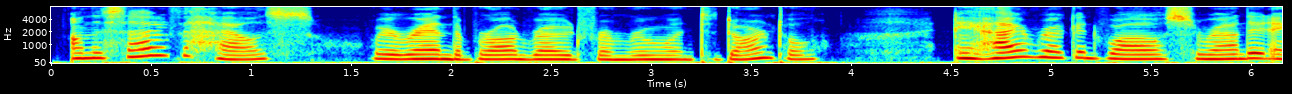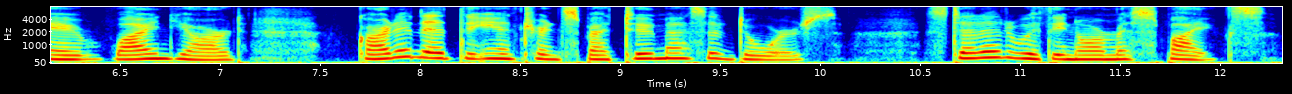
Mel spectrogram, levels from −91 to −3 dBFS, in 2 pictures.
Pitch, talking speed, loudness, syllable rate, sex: 245 Hz, 170 wpm, -16 LUFS, 5.1 syllables/s, female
